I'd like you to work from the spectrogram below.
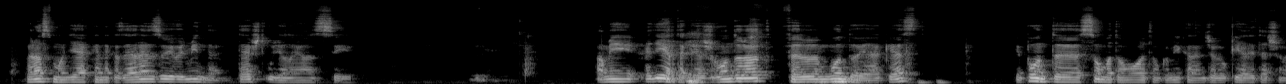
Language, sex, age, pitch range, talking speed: Hungarian, male, 20-39, 100-120 Hz, 115 wpm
